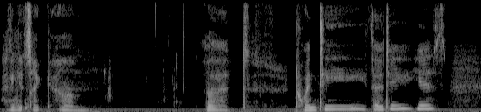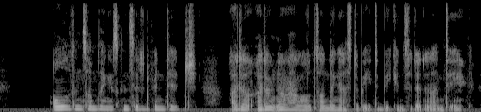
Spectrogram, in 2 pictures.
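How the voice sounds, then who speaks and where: A high-voiced man does a soft-spoken ASMR boyfriend roleplay, cast as a shy, gentle vampire. He rambles haltingly in a breathy voice that frequently falls to a whisper.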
